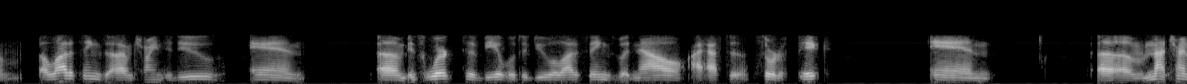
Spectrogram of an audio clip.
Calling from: Oregon, United States

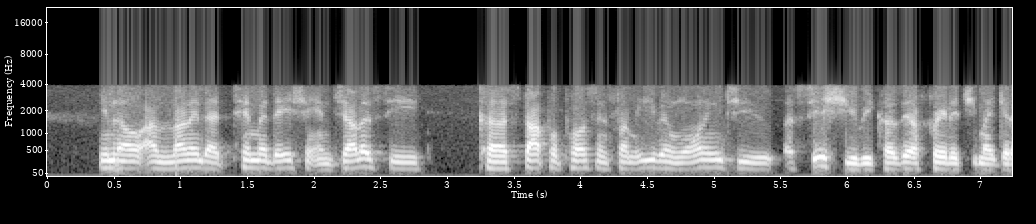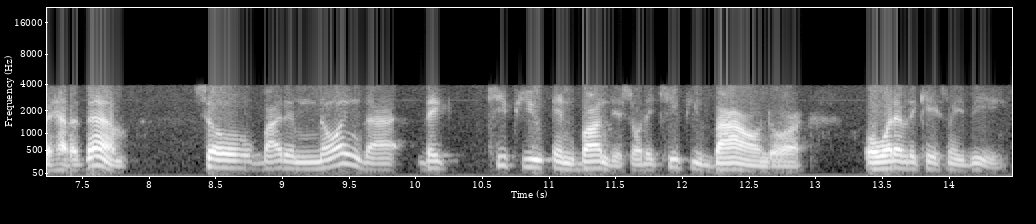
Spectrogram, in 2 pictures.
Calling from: Atlanta, Georgia, United States; I'm calling from Atlanta, Georgia.

